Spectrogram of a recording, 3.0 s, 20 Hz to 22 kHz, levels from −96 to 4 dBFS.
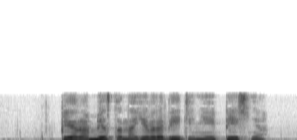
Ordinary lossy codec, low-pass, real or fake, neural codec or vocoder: none; 7.2 kHz; fake; codec, 16 kHz in and 24 kHz out, 2.2 kbps, FireRedTTS-2 codec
